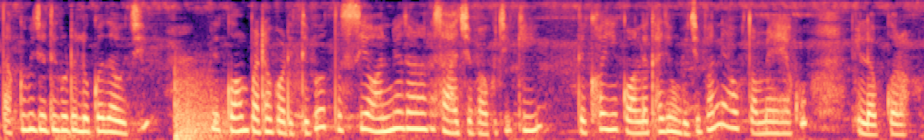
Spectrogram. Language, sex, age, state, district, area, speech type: Odia, female, 18-30, Odisha, Jagatsinghpur, rural, spontaneous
